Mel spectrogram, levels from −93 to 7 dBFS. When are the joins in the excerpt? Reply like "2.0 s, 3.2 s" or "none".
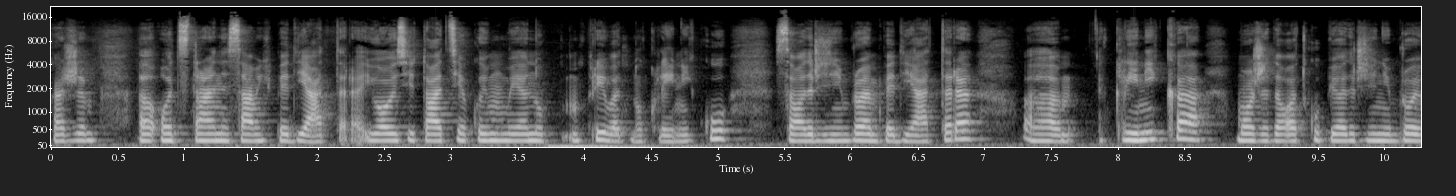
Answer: none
